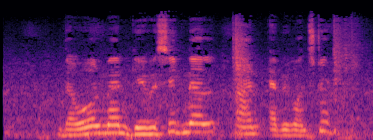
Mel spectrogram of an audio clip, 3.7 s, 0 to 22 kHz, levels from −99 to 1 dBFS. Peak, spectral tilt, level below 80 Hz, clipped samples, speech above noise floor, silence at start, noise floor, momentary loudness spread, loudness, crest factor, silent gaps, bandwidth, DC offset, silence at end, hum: -10 dBFS; -5 dB/octave; -52 dBFS; under 0.1%; 20 dB; 0.05 s; -44 dBFS; 11 LU; -24 LUFS; 14 dB; none; 15 kHz; under 0.1%; 0 s; none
